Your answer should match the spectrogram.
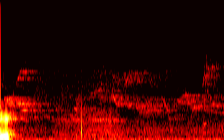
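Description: Quiet woodland ambience with faint, high bird chirps.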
